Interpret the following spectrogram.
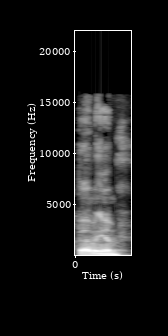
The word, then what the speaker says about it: Birmingham: The group were performing in Birmingham, UK earlier this week when a routine stage gimmick... Stop fucking around with that lighter. Birmingham. You don't pronounce the H.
